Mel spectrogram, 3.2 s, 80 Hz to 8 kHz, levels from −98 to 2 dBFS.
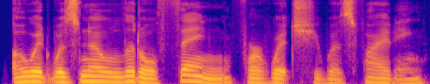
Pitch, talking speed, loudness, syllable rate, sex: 125 Hz, 205 wpm, -18 LUFS, 4.3 syllables/s, female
